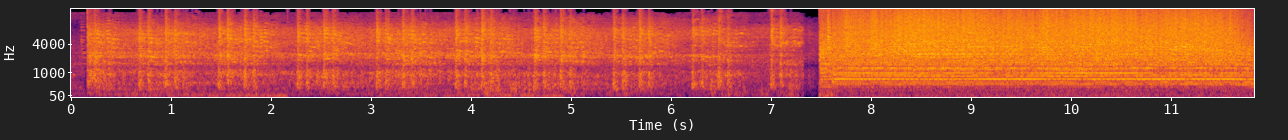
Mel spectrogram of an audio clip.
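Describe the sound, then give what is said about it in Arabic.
A train arrives at Cairo station with rhythmic clickety-clack and rolling rumble for several seconds. A loud, sustained horn then sounds steadily to the end. “القاهرة، القطار وصل القاهرة”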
